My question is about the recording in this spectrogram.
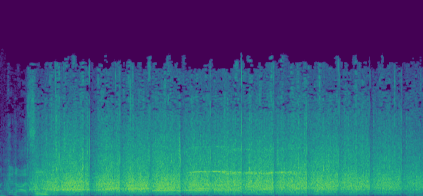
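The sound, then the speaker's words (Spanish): Loud, sustained applause from a large crowd at the SPD party congress last December, after a speech by Kevin Kunert, leader of the German Social Democratic youth; a dense wash of clapping that swells in quickly and holds steady for several seconds, with faint cheers and whistles mixed in. “El discurso del líder de las juventudes socialdemócratas alemanas, Kevin Kunert, fue uno de los más aplaudidos en el último congreso del SPD el pasado diciembre.”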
